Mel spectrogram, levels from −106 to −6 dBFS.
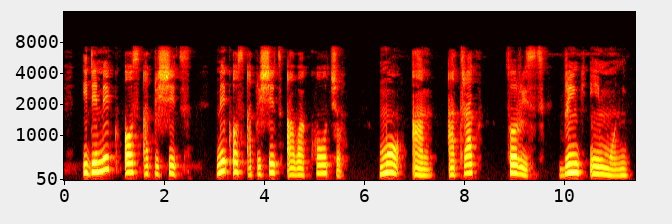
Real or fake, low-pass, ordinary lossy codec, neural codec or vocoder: real; 7.2 kHz; none; none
